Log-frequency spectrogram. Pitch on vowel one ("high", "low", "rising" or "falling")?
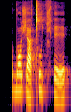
high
